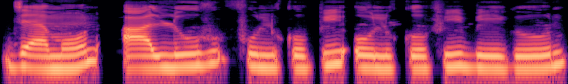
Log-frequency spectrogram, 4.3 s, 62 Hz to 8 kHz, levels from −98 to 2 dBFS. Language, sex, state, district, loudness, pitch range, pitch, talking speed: Bengali, female, West Bengal, Kolkata, -18 LUFS, 160-180 Hz, 165 Hz, 85 wpm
